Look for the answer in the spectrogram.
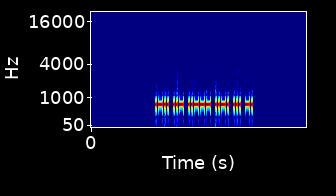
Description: Morse code, heard as a keyed tone, about 40 wpm, 700 Hz. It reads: LU2FSN
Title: DXCC-100 Call Signs - 6 Characters - 40wpm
